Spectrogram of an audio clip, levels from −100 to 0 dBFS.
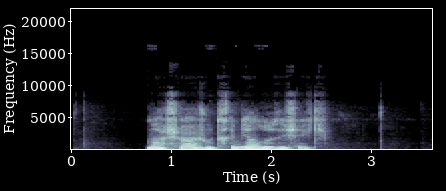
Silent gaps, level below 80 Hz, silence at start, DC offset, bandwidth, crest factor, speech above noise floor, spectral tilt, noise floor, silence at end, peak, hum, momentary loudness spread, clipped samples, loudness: none; -58 dBFS; 0.75 s; under 0.1%; 9 kHz; 16 dB; 61 dB; -4.5 dB/octave; -78 dBFS; 1.1 s; -4 dBFS; none; 10 LU; under 0.1%; -18 LUFS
